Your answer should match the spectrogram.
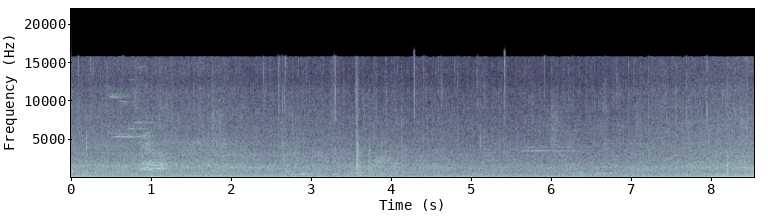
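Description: Steady rain falling on the street, a continuous even hiss; the rain is fairly heavy.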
